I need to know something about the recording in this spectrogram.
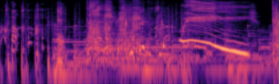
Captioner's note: all laughing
